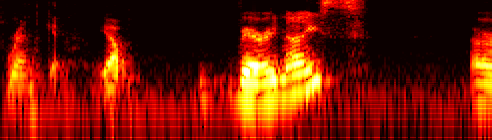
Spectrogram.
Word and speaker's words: roentgen: even though it looks like rongkhun it's typically pronounced roentgen yep very nice all right let's see how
